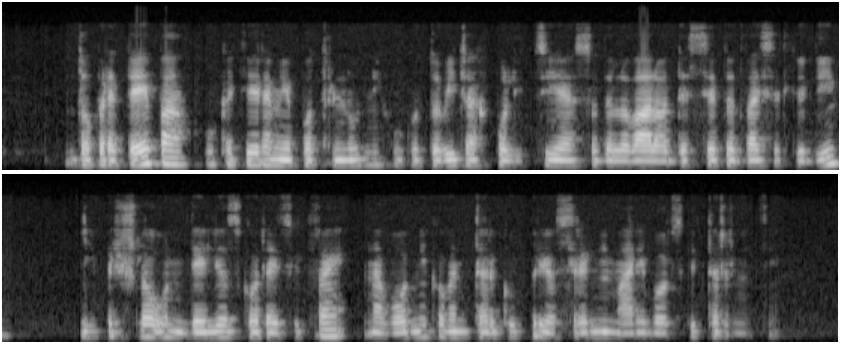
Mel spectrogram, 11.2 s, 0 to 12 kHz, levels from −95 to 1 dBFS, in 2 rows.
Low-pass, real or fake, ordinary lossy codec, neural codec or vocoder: 10.8 kHz; real; none; none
